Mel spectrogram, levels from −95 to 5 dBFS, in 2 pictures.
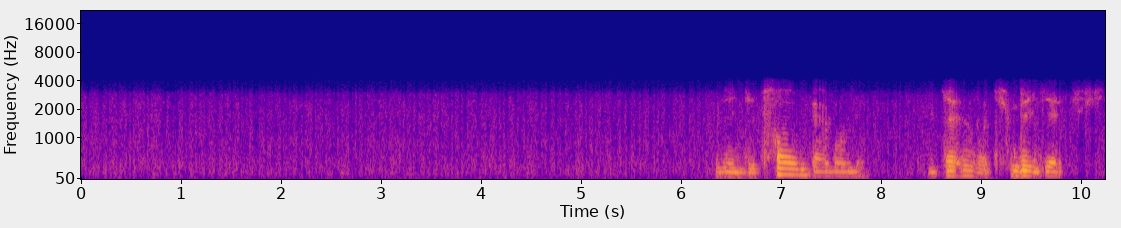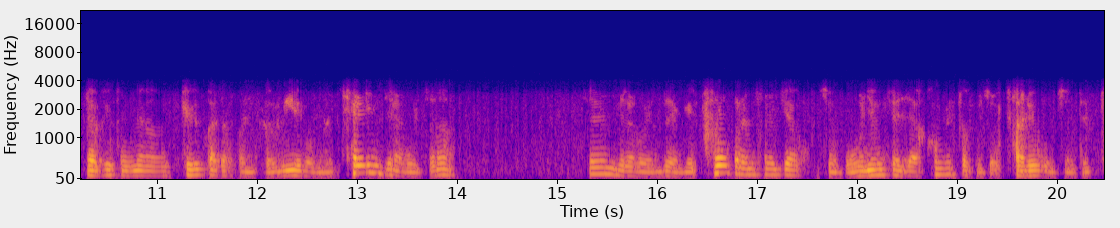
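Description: From start to finish the speech carries heavy Opus voice compression. The SILK coder has cut the band at 4 kHz and coded the excitation coarsely, which fits a bitrate near 6 kbps. The result sounds muffled, hoarse and faintly robotic. A spectrogram shows a hard ceiling at 4 kHz with blurred harmonics. The room noise, about 29 dB below the speech, is part of the recording.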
